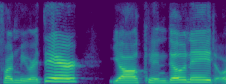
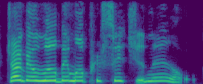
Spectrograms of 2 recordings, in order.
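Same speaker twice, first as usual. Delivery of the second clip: higher, hurried, mock-professional voice; 8 semitones higher, faster than usual. Streamer explaining the new layout, playfully mock-professional. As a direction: play at sounding professional.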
